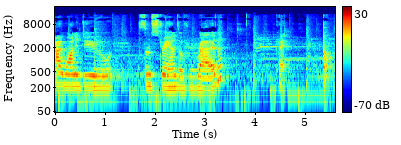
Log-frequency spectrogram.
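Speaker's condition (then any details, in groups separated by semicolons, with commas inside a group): No condition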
